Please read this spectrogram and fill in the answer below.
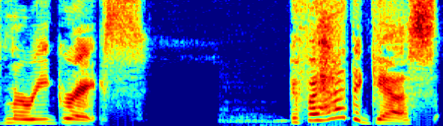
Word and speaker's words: Marie Grace: I have noticed that sometimes people say Mary Grace or type Mary Grace in instead of Marie Grace.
